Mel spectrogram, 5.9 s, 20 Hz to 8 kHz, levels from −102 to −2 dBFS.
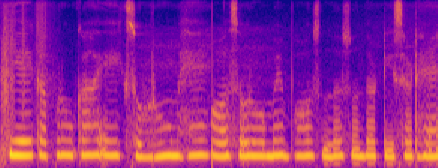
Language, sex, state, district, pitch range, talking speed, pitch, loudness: Hindi, female, Uttar Pradesh, Jyotiba Phule Nagar, 240-255 Hz, 145 wpm, 245 Hz, -20 LUFS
